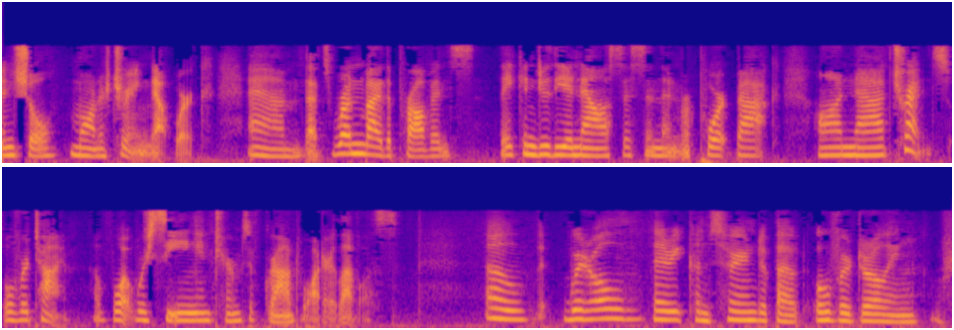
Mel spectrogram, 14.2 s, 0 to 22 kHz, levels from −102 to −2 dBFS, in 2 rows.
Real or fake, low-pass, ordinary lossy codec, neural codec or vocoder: fake; 7.2 kHz; MP3, 32 kbps; codec, 16 kHz, about 1 kbps, DyCAST, with the encoder's durations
